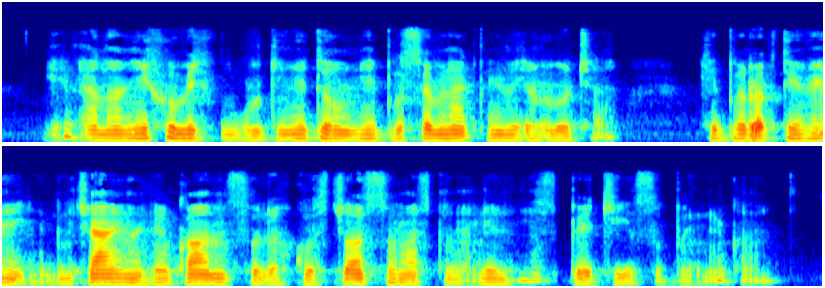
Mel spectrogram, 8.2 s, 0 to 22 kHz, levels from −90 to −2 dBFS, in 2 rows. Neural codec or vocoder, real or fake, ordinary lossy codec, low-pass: autoencoder, 22.05 kHz, a latent of 192 numbers a frame, VITS, trained on one speaker; fake; MP3, 64 kbps; 9.9 kHz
